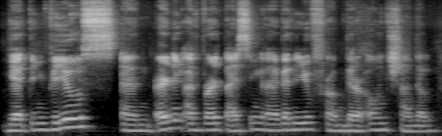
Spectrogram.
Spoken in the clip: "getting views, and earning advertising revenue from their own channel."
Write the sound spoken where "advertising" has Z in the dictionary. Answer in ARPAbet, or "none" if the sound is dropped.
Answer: S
